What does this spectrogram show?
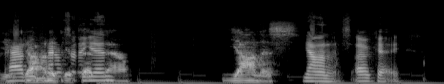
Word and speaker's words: Giannis: is it how do you how do you pronounce it again Yannis jannis okay jannis so his brother is on the team too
